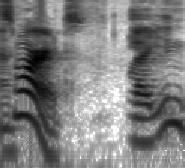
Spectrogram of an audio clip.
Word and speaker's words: Swartz: dental lab d and Schwarz no that's not right what is it good not bad I went instantly to the Schwarz be with you but I know that's not right how do you say your last name we say it h Schwarz yeah sarts but you can call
